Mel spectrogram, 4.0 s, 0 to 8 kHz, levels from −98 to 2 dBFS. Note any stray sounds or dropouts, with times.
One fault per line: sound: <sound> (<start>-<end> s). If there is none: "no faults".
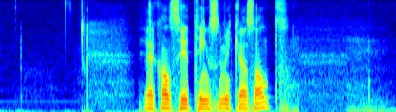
no faults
